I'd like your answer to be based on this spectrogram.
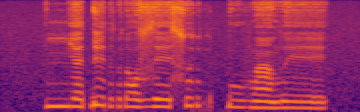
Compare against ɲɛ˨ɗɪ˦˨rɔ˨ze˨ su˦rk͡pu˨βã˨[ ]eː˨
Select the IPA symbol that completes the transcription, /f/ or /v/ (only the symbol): v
